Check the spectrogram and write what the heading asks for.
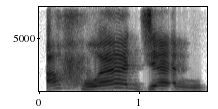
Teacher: Sebelumnya kasrah, maka dibacanya tipis nillahi. Afwajan, fa sukun, roqah ya dibacanya, dialirkan seperti meniup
